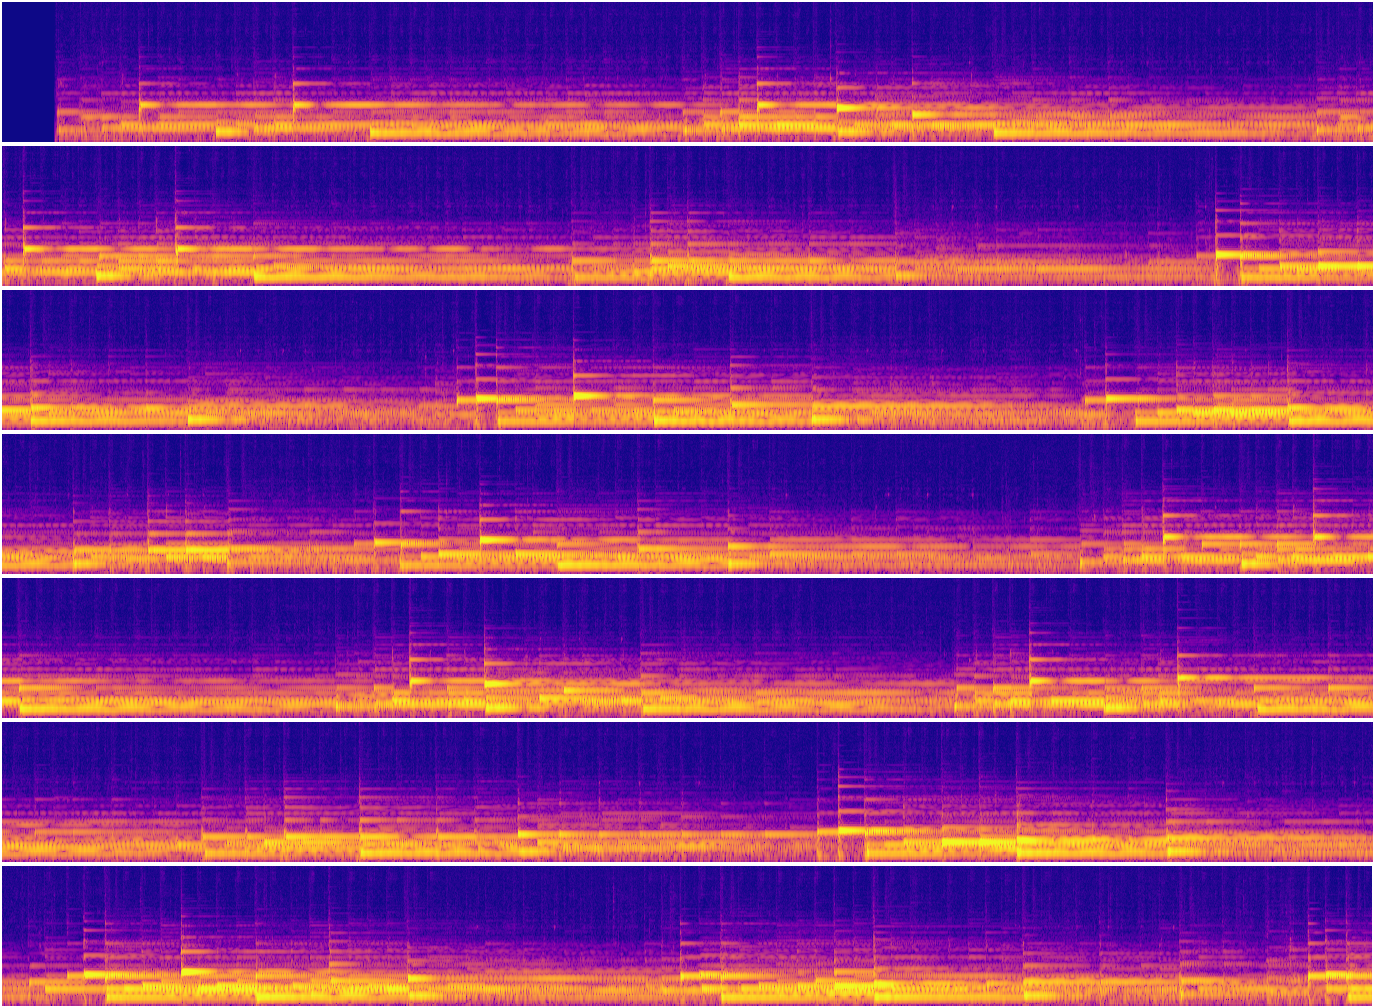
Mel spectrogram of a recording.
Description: آرامش بخش پیانو عصر جدید موسیقی بی کلام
